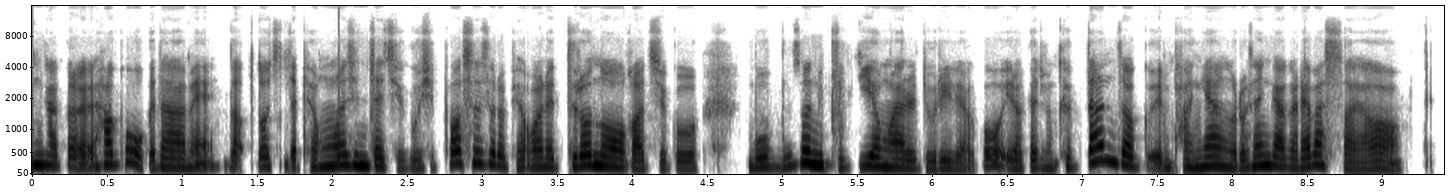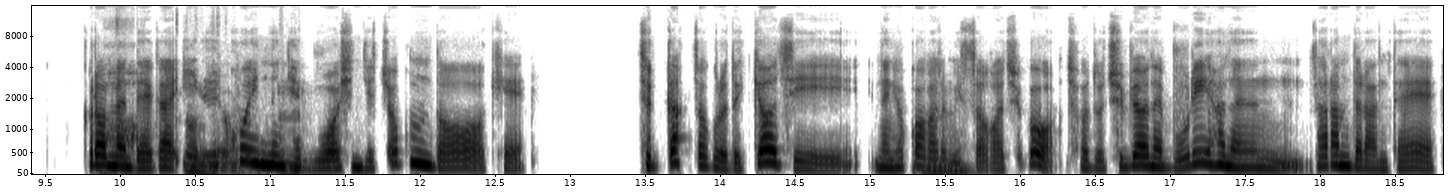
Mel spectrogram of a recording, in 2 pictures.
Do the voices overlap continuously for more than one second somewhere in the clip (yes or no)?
yes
